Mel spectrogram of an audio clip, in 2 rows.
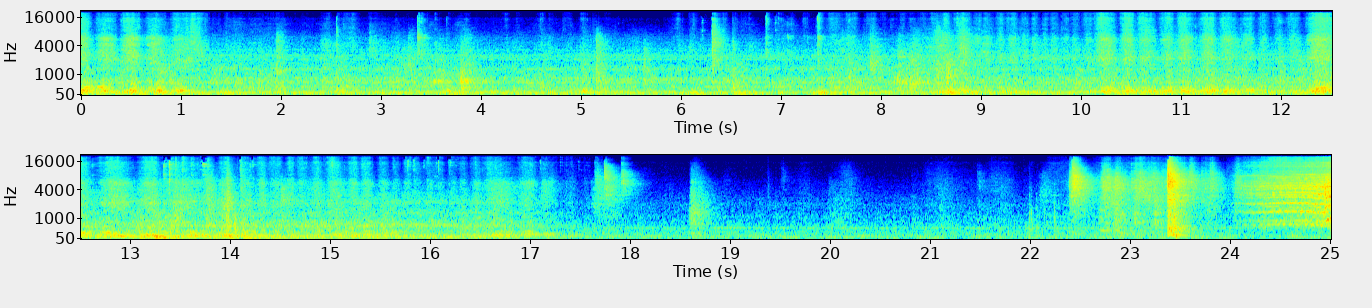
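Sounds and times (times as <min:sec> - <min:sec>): hand tool scraping wood: 0:00.0 - 0:01.4, 0:08.5 - 0:17.4.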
